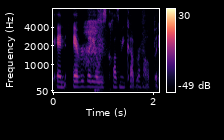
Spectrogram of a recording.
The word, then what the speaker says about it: Cabral: Say it the pretty way. One more time. Cabral. No. Say it with your accent. Cabral. Yes. Pretty.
